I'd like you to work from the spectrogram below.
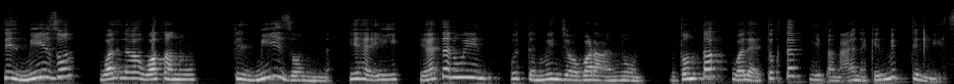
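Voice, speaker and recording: Egyptian woman teacher, quick-spoken, slightly high voice, walks pupils through exercises. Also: lively intonation. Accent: Egyptian Arabic. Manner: explains step by step, quizzing pupils. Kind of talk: online grammar lesson.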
